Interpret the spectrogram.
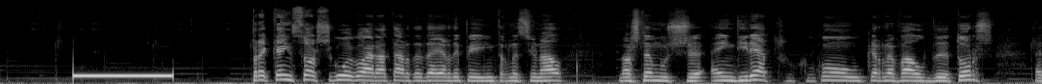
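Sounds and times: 
telephone busy tone on an unanswered call: 0.8 - 1.8
speech: 2.5 - 10.4.

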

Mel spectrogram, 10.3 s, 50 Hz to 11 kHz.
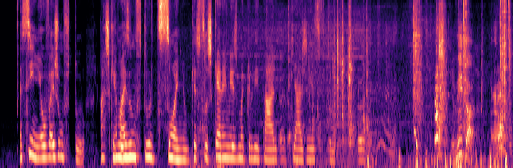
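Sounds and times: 
speech: 0.4 - 7.6, 9.1 - 10.2
four-month-old puppy barking: 8.3 - 9.0.

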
